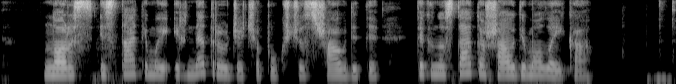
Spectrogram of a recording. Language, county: Lithuanian, Vilnius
